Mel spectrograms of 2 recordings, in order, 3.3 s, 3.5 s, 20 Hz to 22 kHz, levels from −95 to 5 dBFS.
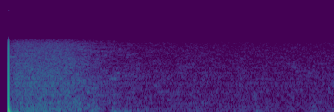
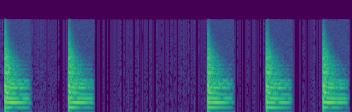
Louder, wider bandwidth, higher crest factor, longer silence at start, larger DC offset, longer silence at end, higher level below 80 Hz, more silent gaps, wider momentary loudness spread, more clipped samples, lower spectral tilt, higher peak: second, -47 LUFS vs -19 LUFS; second, 5.8 kHz vs 11 kHz; first, 36 dB vs 14 dB; about the same, 0.05 s vs 0.05 s; second, under 0.1% vs 0.3%; first, 2.35 s vs 0.05 s; about the same, -50 dBFS vs -48 dBFS; second, none vs 0.58-0.62 s, 0.98-1.02 s, 1.52-1.56 s, 2.94-2.98 s; first, 19 LU vs 12 LU; neither; about the same, -4.5 dB/octave vs -4 dB/octave; second, -10 dBFS vs -6 dBFS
